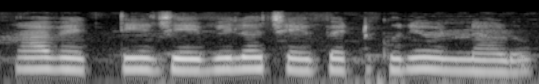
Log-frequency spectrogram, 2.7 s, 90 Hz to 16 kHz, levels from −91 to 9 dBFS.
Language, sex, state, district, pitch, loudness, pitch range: Telugu, female, Telangana, Hyderabad, 225 Hz, -17 LUFS, 215-230 Hz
